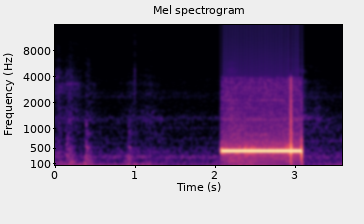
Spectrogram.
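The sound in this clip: Telephone line tone heard while dialing a call by mouse clicks: a quiet, faintly rustling background gives way to one loud, steady tone lasting about a second, with a sharp click near its end.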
